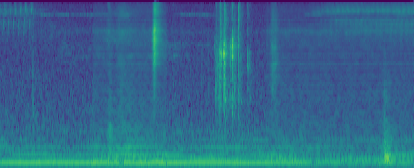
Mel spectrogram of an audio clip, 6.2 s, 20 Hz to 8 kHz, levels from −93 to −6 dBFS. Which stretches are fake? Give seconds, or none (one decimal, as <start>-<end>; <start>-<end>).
1.4-2.5; 4.0-6.2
